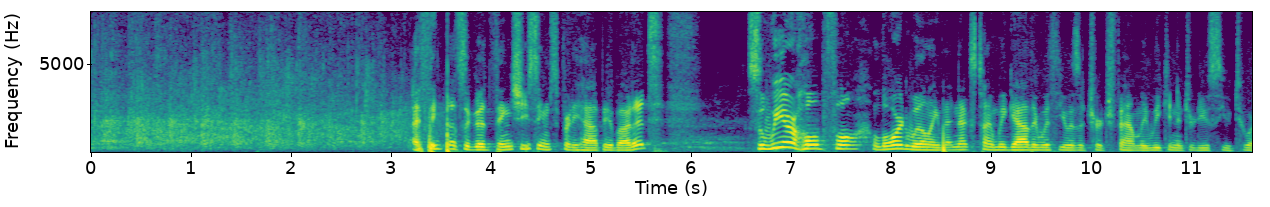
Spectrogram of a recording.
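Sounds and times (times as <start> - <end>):
audience clapping: 0.0 - 4.2
speech: 3.2 - 6.0, 6.6 - 11.5.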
